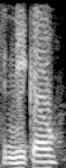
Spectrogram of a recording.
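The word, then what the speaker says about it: Niko: My name is Nico, that's N-I-K-O.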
